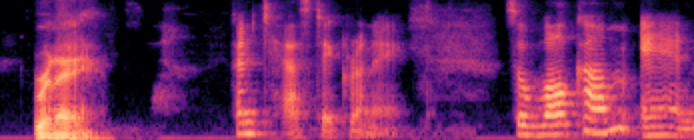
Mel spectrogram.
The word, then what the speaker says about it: Rene: and afternoon good morning so just to be sure am i pronouncing your name correctly perfectly actually renee fantastic renee so welcome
